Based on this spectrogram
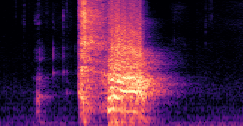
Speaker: Have you guys heard me sneeze before? I don't know if you have or not, but a lot of people say I sneeze like a dad.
